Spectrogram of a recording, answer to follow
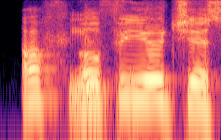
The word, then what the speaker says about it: Ophiuchus: Ophiuchus is the way I pronounce it. Some people call him Ophiuchus. I think that sounds like mucus.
